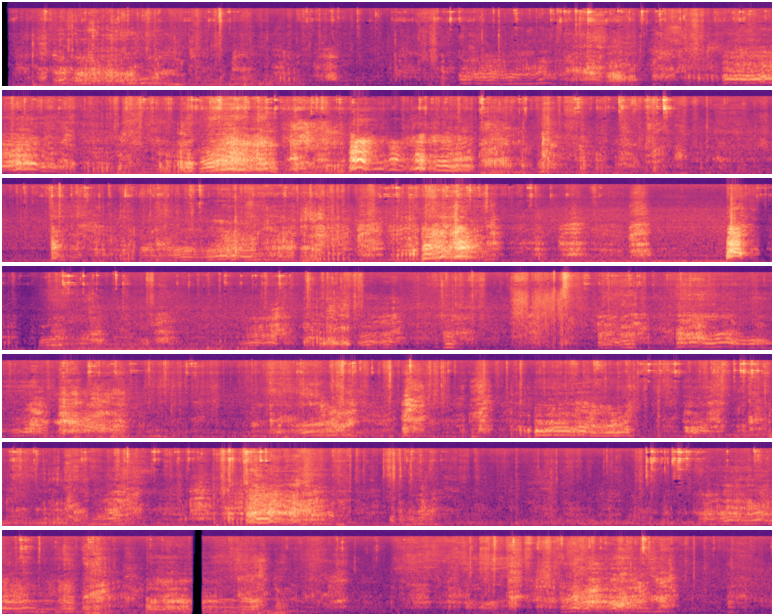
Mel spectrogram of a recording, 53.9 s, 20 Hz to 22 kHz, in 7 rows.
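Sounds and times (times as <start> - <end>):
dog growl-whining: 0.2 - 21.9, 23.4 - 49.8, 50.5 - 53.9
dog barking and yelping: 4.4 - 14.7, 19.0 - 21.9, 22.6 - 27.9.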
